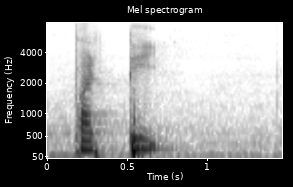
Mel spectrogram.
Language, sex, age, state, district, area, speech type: Malayalam, female, 18-30, Kerala, Wayanad, rural, read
